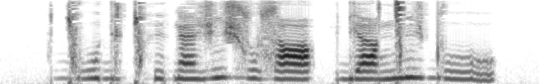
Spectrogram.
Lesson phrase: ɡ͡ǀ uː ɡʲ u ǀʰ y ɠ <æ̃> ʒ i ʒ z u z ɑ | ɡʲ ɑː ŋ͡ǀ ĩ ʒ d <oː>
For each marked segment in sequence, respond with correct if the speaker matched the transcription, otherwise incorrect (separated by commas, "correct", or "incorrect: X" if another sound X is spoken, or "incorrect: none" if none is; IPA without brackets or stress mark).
correct, incorrect: uː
